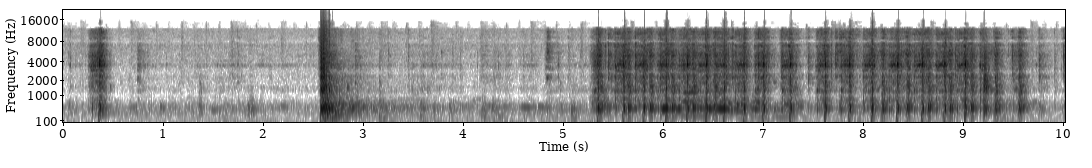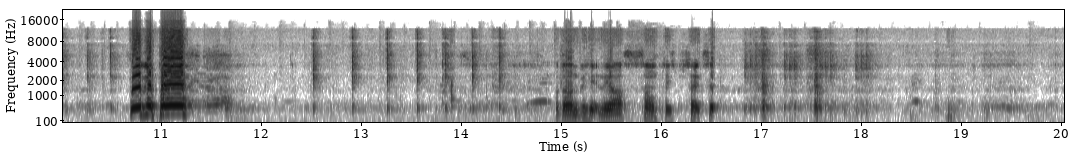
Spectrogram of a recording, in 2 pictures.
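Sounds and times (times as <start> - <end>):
airsoft rifle shots: 0.2 - 0.5, 2.6 - 3.2, 5.3 - 10.6.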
